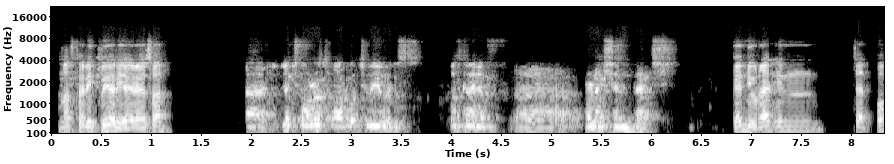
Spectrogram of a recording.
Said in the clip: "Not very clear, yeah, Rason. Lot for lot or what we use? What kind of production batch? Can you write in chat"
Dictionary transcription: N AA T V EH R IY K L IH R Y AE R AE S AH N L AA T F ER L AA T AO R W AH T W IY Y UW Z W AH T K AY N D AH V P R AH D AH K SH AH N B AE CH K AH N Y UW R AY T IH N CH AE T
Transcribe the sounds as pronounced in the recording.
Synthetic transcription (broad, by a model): N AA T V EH R IY K L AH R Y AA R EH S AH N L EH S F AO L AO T AO R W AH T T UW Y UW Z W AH T K AY N D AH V P R AH D AH K SH AH N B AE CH K AH N Y UW R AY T IH N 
